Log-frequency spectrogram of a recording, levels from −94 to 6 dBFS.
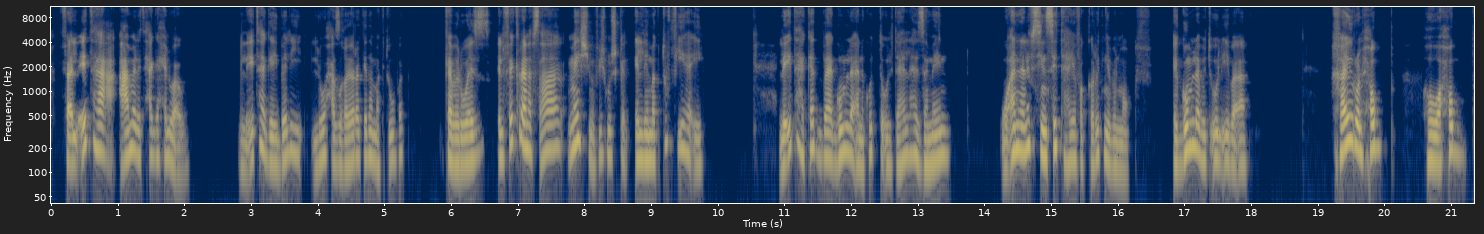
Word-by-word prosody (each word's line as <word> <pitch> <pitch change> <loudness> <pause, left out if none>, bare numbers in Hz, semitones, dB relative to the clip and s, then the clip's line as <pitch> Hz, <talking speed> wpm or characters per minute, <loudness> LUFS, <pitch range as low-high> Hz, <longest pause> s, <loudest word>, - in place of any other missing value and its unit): فلقيتها 205 - +3
ع 180 - +1
عملت 165 -1 +3
حاجة 165 -1 -3
حلوة 155 -3 -2
أوي، 100 +1 -9 0.8
لقيتها 150 - -2
جايبة 140 -3 -1
لي 170 0 -5
لوحة 145 +8 -3
صغيرة 130 +4 -1
كده 155 +1 -3
مكتوبة 140 +4 -7 0.6
كبرواز، 140 +6 +1
الفكرة 210 +8 +4
نَفْسها 190 +2 0
ماشي، 235 +8 +2
ما - - -6
فيش 160 +1 -9
مشكلة، 160 - -6
اللي 145 0 +2
مكتوب 145 +10 -3
فيها 195 -6 -4
إيه؟ 130 -3 -7 1.1
لقيتها 185 - +1
كاتبة 160 -3 0
جملة 165 +3 0
أنا 125 -2 -3
كنت 175 +6 -7
قُلتها 130 +2 -5
لها 165 +1 -3
زمان 140 +5 -2 0.8
وأنا 180 +1 +3
نَفْسي 210 -2 +2
نسيتها، 160 -1 +2
هي 145 +1 -2
فكّرتني 150 +3 -4
بالموقف. 110 -4 -9 0.3
الجملة 180 +11 +4
بتقول 145 -2 -2
إيه 140 - -2
بقى؟ 130 0 -2 1.2
خير 205 - +6
الحُب 190 +3 +3 0.7
هو 140 -2 +4
حُب 175 0 0
155 Hz, 130 wpm, -25 LUFS, 135-185 Hz, 1.2 s, خير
